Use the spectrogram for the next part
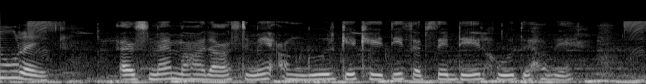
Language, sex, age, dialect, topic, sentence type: Bhojpuri, male, 18-24, Northern, agriculture, statement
